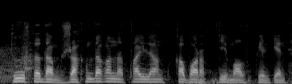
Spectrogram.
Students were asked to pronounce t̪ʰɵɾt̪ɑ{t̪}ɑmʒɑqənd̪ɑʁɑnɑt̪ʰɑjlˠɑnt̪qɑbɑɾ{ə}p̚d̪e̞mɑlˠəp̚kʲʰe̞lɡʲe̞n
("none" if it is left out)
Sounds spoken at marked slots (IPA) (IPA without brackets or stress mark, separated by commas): d̪, ə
